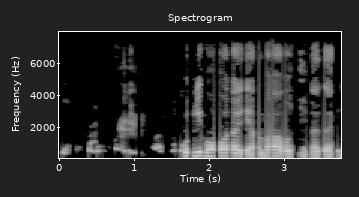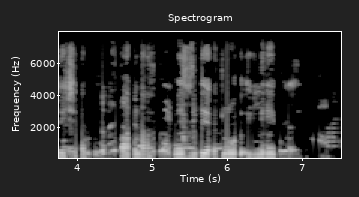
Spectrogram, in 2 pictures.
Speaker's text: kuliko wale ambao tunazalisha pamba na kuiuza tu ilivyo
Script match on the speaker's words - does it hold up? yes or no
no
